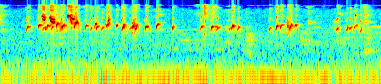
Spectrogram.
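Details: Goldfinch song from a songbird group: a loud burst of bright, jingling notes early on, then thinner spaced chirps and short twittered phrases that fade toward the end over a soft low hum.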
